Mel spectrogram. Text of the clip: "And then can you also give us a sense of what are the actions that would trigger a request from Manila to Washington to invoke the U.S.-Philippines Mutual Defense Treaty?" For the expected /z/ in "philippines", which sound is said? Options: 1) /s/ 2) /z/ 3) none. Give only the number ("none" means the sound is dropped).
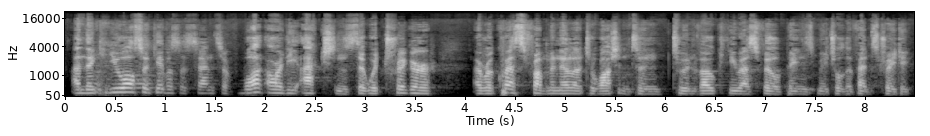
2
